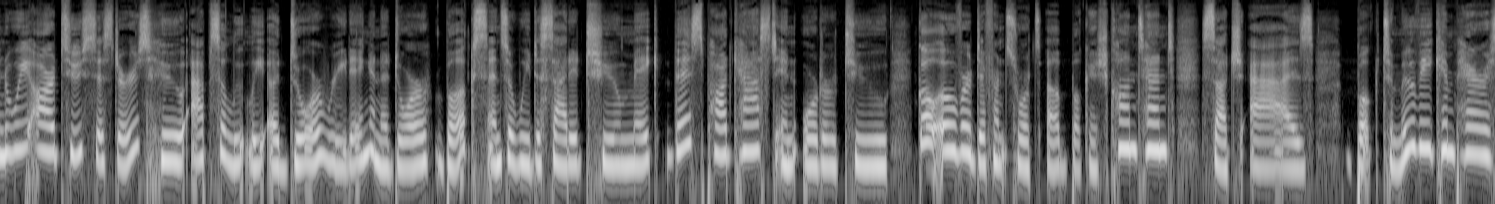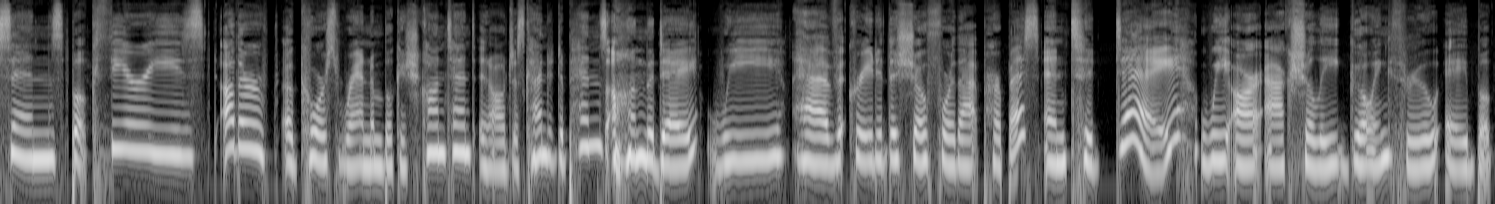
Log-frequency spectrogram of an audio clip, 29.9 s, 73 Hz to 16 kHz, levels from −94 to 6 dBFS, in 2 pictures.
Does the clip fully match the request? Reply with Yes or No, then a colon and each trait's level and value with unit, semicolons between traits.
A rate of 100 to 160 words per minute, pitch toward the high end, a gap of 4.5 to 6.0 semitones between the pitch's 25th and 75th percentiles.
Yes: average, 140 wpm; high, 225 Hz; average, 5.1 semitones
